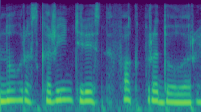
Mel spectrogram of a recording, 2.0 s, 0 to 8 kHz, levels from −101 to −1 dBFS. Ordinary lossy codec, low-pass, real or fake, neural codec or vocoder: none; 7.2 kHz; real; none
